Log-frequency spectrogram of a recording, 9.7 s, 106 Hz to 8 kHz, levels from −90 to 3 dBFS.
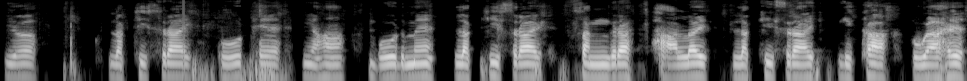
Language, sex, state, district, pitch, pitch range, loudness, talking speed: Hindi, male, Bihar, Lakhisarai, 130 Hz, 130-135 Hz, -20 LUFS, 80 wpm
